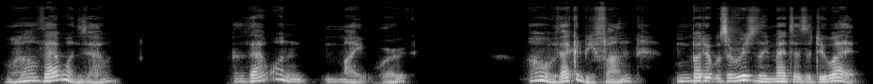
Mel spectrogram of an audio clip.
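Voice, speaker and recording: Man putting on a fretful, higher-voiced lady pony singer. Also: darkish tone, breathy edge.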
